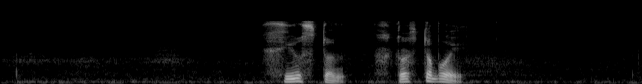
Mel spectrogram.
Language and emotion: Russian, neutral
